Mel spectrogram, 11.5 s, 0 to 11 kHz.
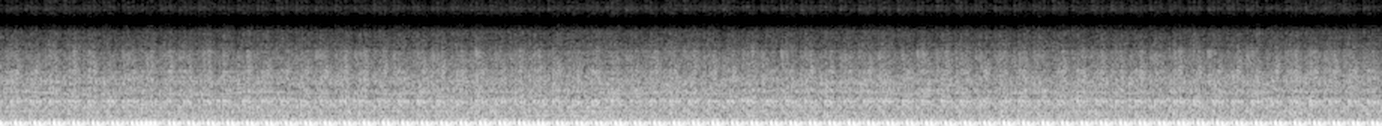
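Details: Cold start of a Toyota 2L-T diesel after piston rings were replaced without a top overhaul: deep idle clatter at about three beats a second with a slightly lumpy, uneven throb. One bad injector, with possible cylinder head issues.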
